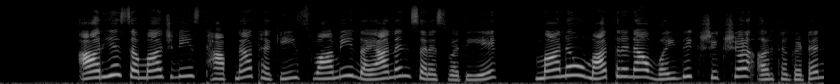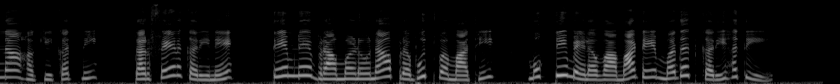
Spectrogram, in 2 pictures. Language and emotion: Gujarati, neutral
